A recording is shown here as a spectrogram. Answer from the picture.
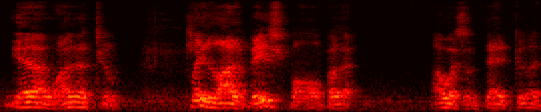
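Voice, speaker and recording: A man with an American accent speaks at a fairly slow pace, somewhat breathy and fairly high-pitched, leaving long, frequent pauses. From US Midwest, Detroit. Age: 90s. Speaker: elderly interviewee. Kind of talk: life-story interview. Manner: halting.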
